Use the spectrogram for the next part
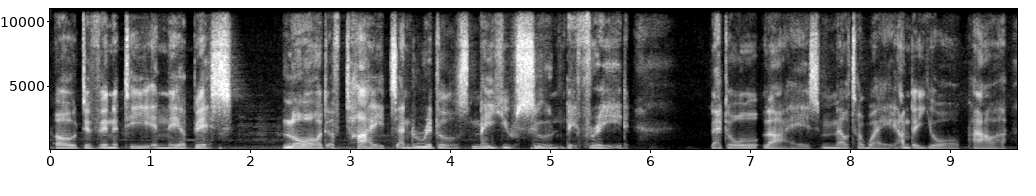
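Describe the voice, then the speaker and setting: Slow, deep-voiced zealot villain. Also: male voice, fairly bright tone, slight background noise. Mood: fervent prayer. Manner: grandiose, solemn, theatrical. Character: menacing devout male cult villain, pompous zealot. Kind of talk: video game voice acting.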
